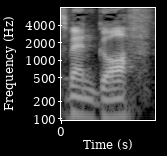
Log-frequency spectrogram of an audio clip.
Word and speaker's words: Van Gogh: And oh, also, it's Van Gogh. That's how the Brits say it.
